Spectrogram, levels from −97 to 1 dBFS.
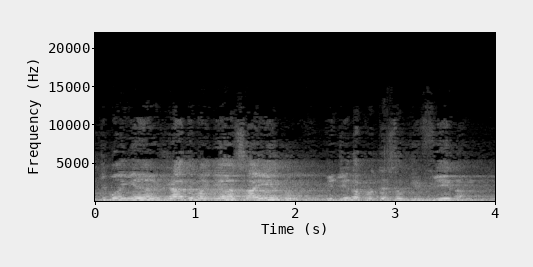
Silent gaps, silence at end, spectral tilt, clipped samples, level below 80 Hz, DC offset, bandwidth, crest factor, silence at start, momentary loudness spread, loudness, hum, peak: none; 0 s; -7 dB/octave; under 0.1%; -58 dBFS; under 0.1%; 11 kHz; 16 dB; 0 s; 8 LU; -24 LUFS; none; -8 dBFS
